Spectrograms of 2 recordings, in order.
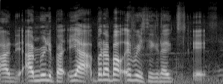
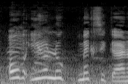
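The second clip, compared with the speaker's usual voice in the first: higher voice imitating a surprised stranger; mock surprised stranger; 8 semitones higher than usual. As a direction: ham up the stranger's surprise a little. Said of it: "And I'm like".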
